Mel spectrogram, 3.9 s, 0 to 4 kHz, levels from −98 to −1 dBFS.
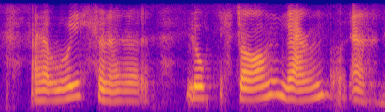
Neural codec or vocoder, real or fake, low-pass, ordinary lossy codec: codec, 16 kHz, 1 kbps, FunCodec, trained on Chinese and English, 50 frames a second; fake; 3.6 kHz; none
